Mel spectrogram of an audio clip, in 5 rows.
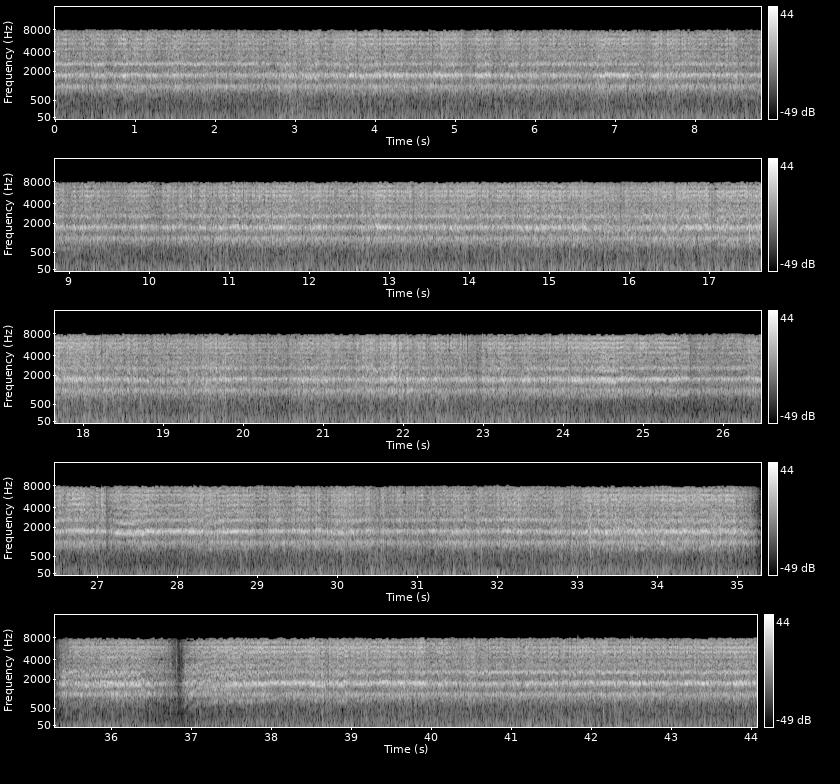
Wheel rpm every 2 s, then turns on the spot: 230, 230, 230, 230, 240, 230, 230, 230, 220, 230, 240, 230, 230, 230, 230, 230, 220, 160, 140, 220, 230, 230.
none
